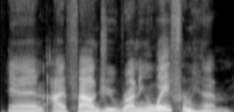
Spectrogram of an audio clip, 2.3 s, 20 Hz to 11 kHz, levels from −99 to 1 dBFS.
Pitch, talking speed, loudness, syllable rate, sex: 175 Hz, 205 wpm, -17 LUFS, 4.6 syllables/s, female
